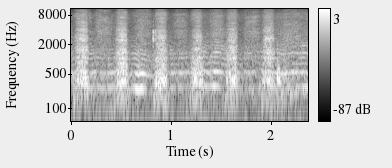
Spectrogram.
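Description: Bee smoker's bellows pumped in quick puffs, about three a second, each a short rush of air, over the steady hum of honeybees on an open hive.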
